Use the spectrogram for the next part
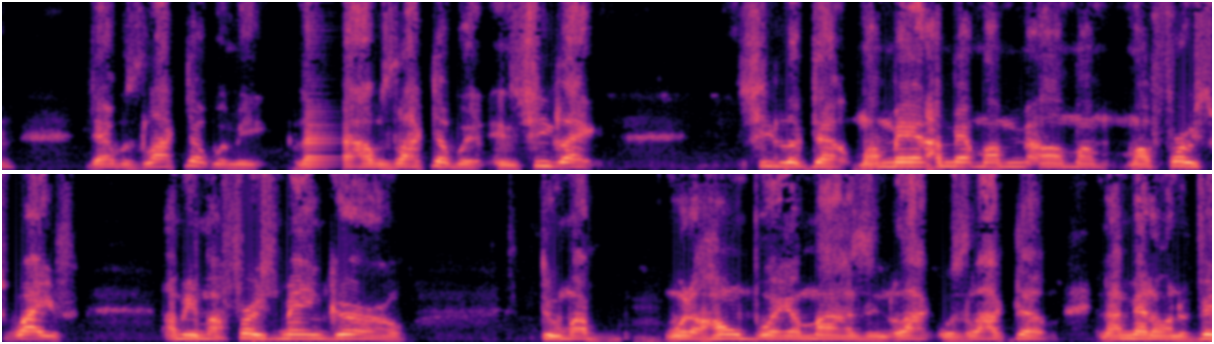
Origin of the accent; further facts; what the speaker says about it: New York City, New York, United States; I'm born and raised in Harlem, Harlem Hospital, through and through. I'm Harlem all the way out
